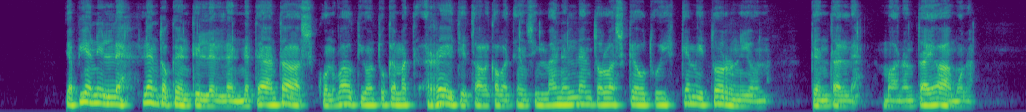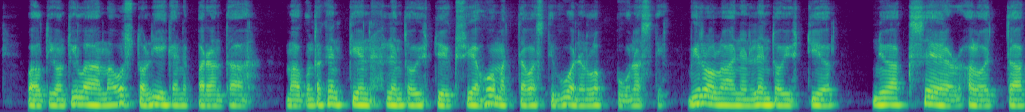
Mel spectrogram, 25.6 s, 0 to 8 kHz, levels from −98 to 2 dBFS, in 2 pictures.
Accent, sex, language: native, male, Finnish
